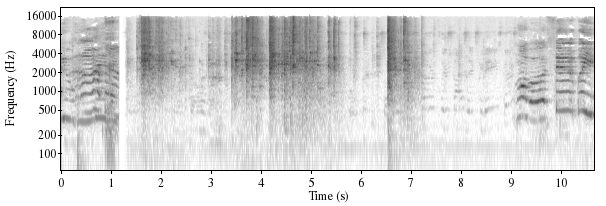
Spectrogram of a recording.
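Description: Plastic Lego Duplo blocks clattering and rattling in two long bursts as children rummage through a pile of them, with one sharp clack past the middle.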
